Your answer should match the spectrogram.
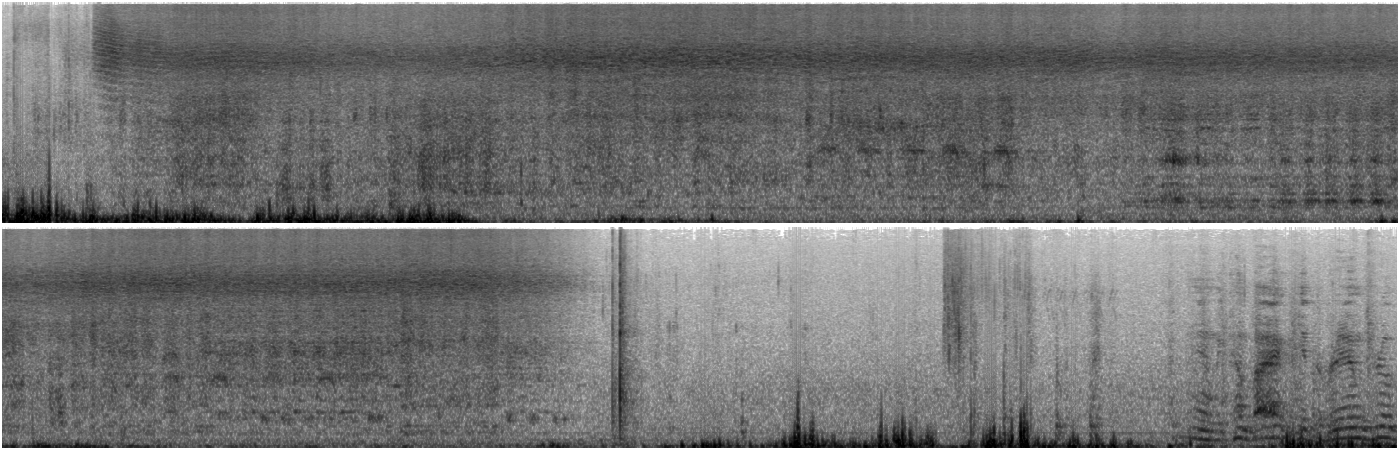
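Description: Garden hose spray nozzle spraying water in a steady hiss, starting about a second in and cutting off a few seconds before the end. Uneven low rumbling comes at the start and again after the spray stops.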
